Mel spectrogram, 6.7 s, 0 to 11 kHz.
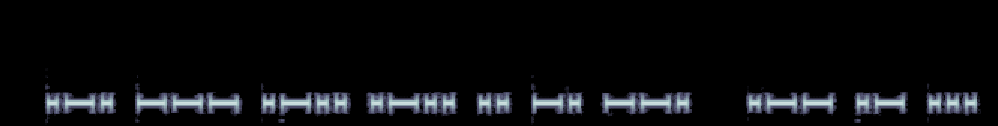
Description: Morse code, heard as a keyed tone, about 20 wpm, 610 Hz. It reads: ROLLING WAS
